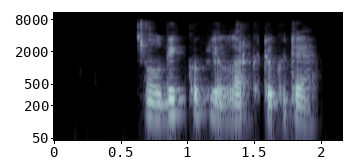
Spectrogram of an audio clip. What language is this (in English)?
Tatar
